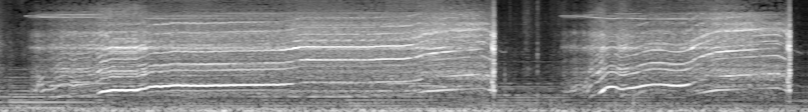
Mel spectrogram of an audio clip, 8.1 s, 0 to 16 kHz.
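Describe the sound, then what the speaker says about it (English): A power drill whines up to speed boring a tap hole about 2 inches deep into a maple tree, pausing briefly, then revving again; loud and close, with no voices. "you don't want to drill your tap hole more than 2 inches deep"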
